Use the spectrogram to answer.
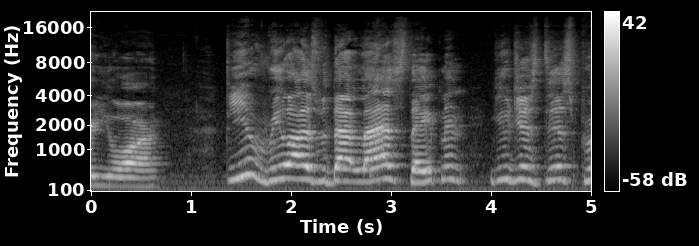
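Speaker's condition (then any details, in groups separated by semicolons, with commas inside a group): Cerebral palsy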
